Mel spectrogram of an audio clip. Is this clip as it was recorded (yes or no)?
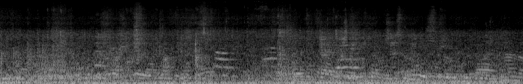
no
